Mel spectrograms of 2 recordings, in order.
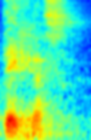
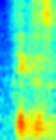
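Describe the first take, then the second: First: The x is sounded like a Spanish 'j'. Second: The x is sounded like 'ks'. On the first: This is how the speaker prefers to say it. "Yo digo Texas" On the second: This is how English-speaking Texans say it. "que lo digan los güeritos estos cowboys"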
